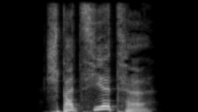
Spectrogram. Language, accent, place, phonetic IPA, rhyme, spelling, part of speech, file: German, Germany, Berlin, [ʃpaˈt͡siːɐ̯tə], -iːɐ̯tə, spazierte, verb, De-spazierte.ogg
- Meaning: inflection of spazieren: 1. first/third-person singular preterite 2. first/third-person singular subjunctive II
